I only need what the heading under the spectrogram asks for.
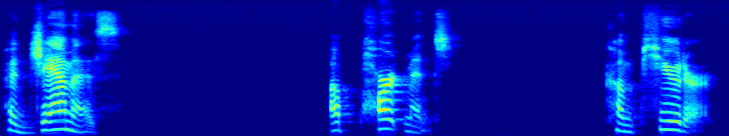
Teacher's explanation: those unstressed syllables are going to be reduced, and then you're going to really hear that vowel sound in the middle. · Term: stress is in the middle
